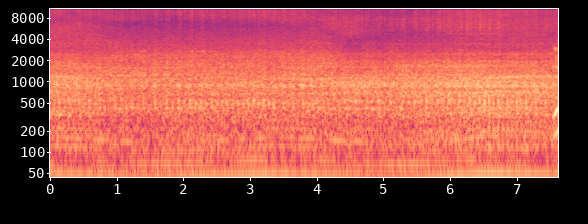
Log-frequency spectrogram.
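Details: 1963 Mack F600 old diesel, owner thinks an early C six-cylinder, just fired up after checking fuel prime; oil pressure coming up through the big filter. Even idle clatter with faint turbo whistle, steady, no misses or heavy knocks: normal healthy idle.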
